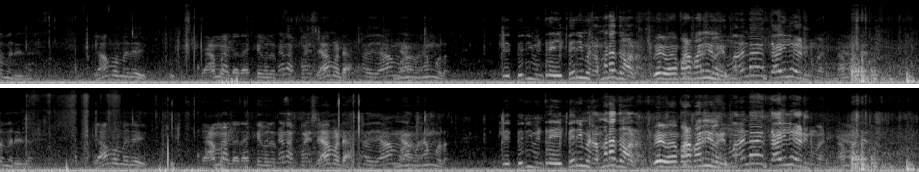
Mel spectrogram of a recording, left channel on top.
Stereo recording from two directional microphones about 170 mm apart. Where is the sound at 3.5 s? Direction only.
Centre (ahead or behind).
